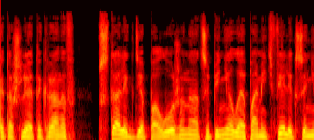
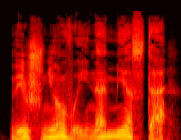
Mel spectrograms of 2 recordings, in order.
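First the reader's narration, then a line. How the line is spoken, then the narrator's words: Fierce, through gritted teeth. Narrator (Russian): свирепо процедил Джек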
